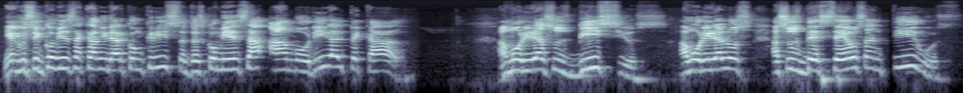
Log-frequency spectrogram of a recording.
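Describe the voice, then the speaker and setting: A man from Chile preaching a sermon, addressing his listeners as brothers and dropping to low, intense tones for emphasis. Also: animated, normal speed.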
